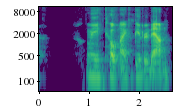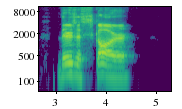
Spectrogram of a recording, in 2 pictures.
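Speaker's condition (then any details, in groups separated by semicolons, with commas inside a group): Cerebral palsy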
